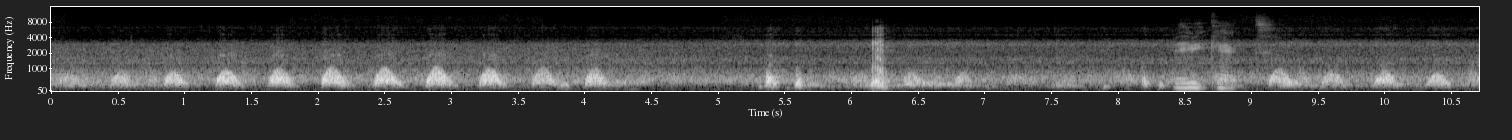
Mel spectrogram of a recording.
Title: First time using my contact pocket fetal doppler 16 weeks pregnant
